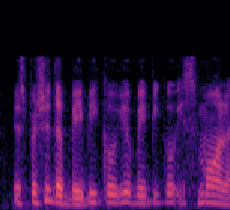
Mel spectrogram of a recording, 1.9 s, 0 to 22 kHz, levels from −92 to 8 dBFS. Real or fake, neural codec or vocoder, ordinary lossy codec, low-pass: fake; codec, 16 kHz, 0.4 kbps, LongCat-Audio-Codec; MP3, 64 kbps; 7.2 kHz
